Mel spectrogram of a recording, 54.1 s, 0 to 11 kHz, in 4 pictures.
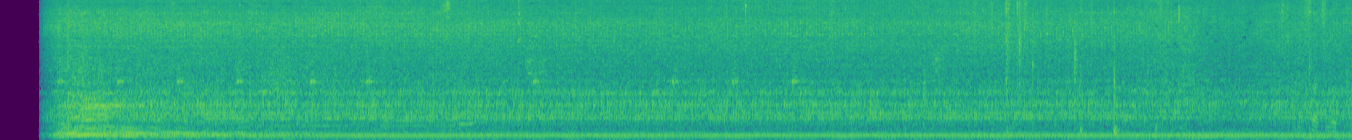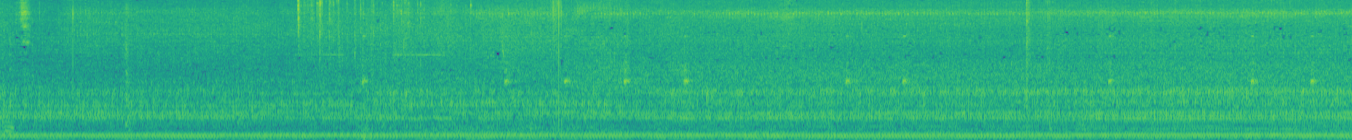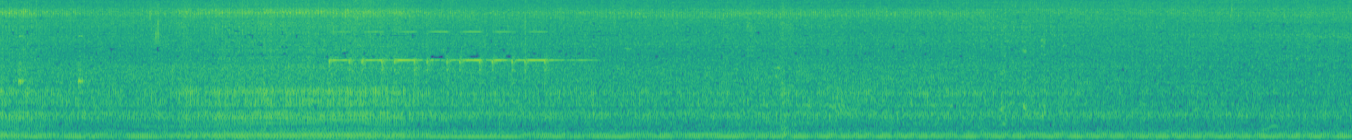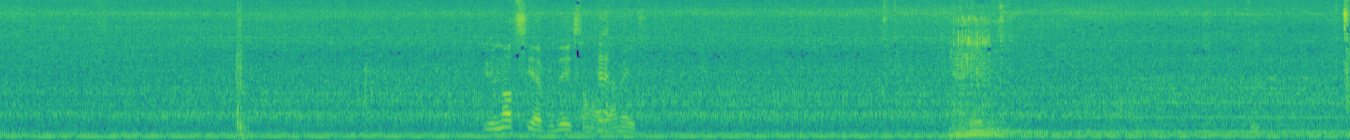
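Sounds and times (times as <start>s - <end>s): car engine idling: 0.4s - 54.0s.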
